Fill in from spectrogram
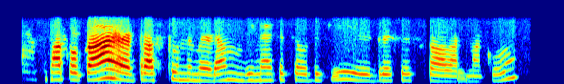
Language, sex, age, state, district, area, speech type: Telugu, female, 30-45, Telangana, Warangal, rural, conversation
